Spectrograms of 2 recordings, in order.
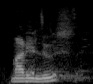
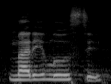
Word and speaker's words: Mariluce: Wait, how do you pronounce it? Souza. Mariluz? Mariluz? How do you say it? Say it again. Mariluce. Souza. Souza.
